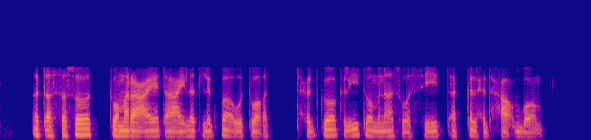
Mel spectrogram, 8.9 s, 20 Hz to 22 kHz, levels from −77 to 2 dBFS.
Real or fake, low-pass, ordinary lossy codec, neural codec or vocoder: real; 3.6 kHz; Opus, 64 kbps; none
